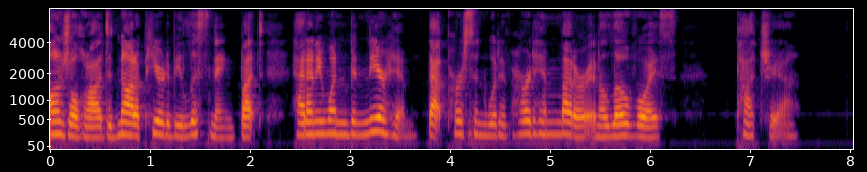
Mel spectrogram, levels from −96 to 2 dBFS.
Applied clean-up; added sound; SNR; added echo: none; none; none; none.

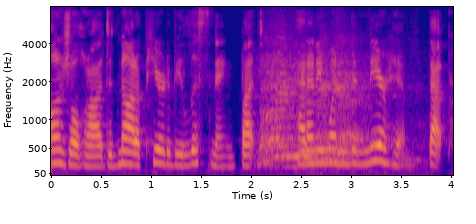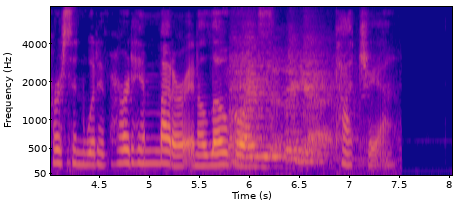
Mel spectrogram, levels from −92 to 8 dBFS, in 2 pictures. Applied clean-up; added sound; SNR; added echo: none; Subway, metro, underground; 6 dB; none.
